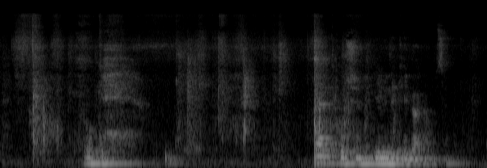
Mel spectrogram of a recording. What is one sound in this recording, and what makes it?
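Sheets of paper rustle as they are shuffled and turned.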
